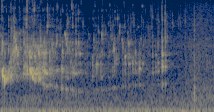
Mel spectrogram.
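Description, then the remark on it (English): Liquid splashes and trickles into a glass, a bright, bubbly pour with a rising pitch that tapers into a few drips, moderately quiet. “Have another drink.”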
